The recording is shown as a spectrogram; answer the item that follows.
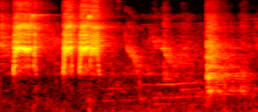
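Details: Partridge chick calling alongside an adult partridge: loud, harsh, high-pitched bursts, two close together near the start, another pair shortly after, then faint softer sliding notes and a final strong burst about two seconds in.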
